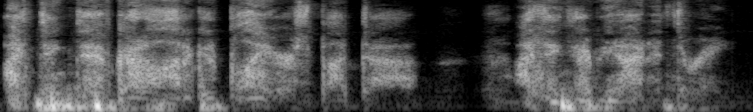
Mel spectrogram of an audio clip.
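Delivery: secretive, hushed whisper, barely voiced. Predicting a team's season record, whispering so as not to seem biased. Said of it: "I'm whispering".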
